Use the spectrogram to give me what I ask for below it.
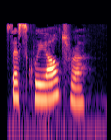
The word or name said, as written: sesquialtera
